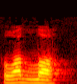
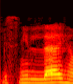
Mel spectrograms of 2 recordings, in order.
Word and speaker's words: الله: یعنی فقط همین رو بدونید، هر زمانی قبل از کلمه الله اگر ضمه و فتحه باشه الله به صورت لامش به صورت درشت تلفظ میشه، هو الله. ولی اگر زمانی که قبل کلمه الله کسره باشه، مثل همین ذکر شریف بسم الله الرحمن الرحیم، در این صورت الف مدی به صورت در واقع کم حجم تلفظ میشه، بسم الله الرحمن الرحیم.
